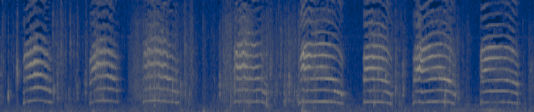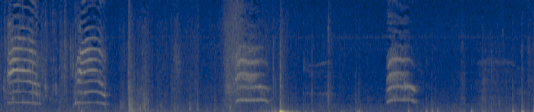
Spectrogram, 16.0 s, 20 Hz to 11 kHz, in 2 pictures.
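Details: Rescued foster kittens indoors, jumping onto a man's leg, give a steady run of high, arched meows, about one every 0.6 seconds at first, then sparser cries after a pause with a soft thump near the end.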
